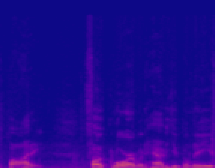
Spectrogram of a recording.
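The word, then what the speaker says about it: Bodie: While some pronounce the name with a long O sound, it is traditionally pronounced as body.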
